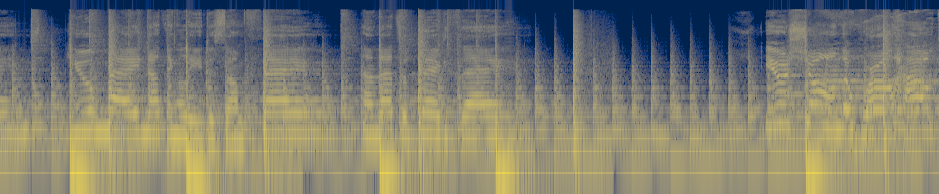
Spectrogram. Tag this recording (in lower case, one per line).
music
